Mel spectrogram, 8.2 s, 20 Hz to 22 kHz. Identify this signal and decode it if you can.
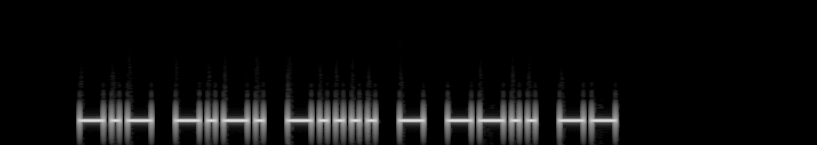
Morse code, heard as a keyed tone, about 15 wpm, 700 Hz. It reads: KC6TZM
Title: USA Call Signs - 6 Characters - Repeated 2x - 15wpm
